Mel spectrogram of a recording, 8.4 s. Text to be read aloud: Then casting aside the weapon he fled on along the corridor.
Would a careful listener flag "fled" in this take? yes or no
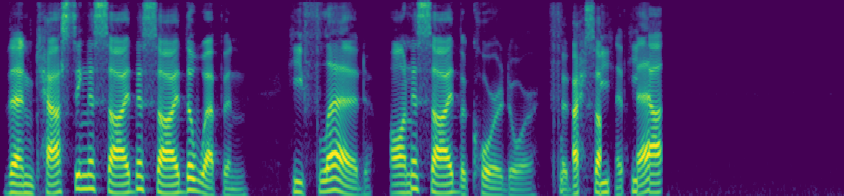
no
